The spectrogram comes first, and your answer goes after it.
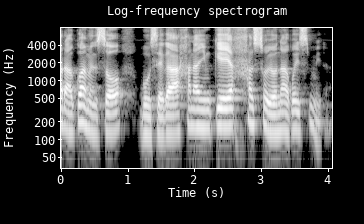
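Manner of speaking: usual speaking voice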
